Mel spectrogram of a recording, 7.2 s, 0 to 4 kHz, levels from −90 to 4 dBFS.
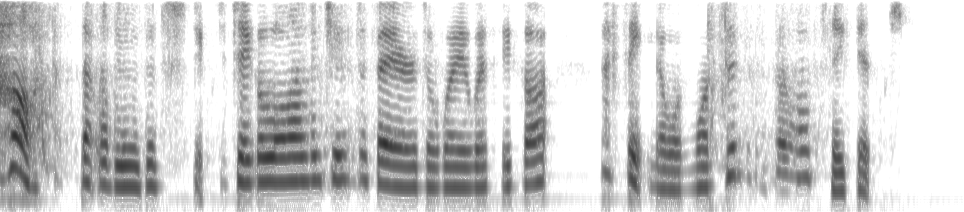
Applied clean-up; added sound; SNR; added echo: neural mask model DeepFilterNet 3.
